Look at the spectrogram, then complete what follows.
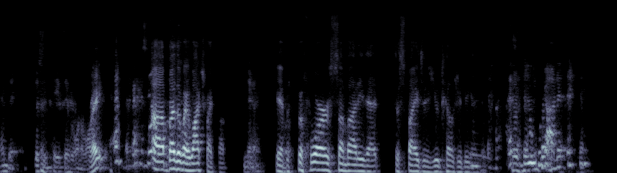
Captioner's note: laughing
